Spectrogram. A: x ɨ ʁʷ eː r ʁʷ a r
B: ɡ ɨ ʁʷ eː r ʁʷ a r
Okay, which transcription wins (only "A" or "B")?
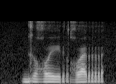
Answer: B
